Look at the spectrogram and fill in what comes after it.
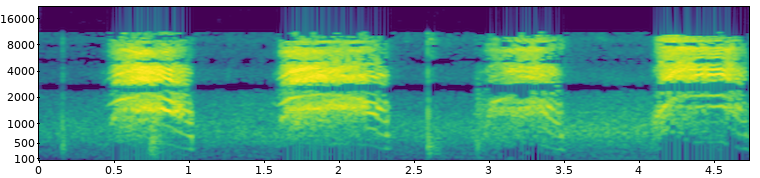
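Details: A Florida black bear cub gives a distress call, four loud, harsh, wailing squalls of about half a second each, crying out for its mother's protection when it feels threatened.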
